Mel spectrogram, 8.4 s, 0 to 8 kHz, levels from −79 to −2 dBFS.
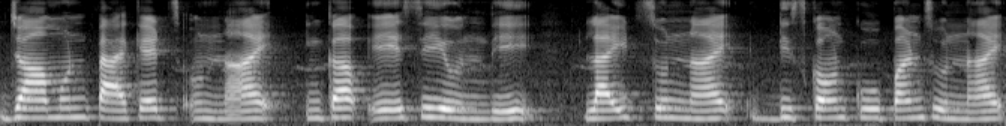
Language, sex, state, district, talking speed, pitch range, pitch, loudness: Telugu, female, Andhra Pradesh, Sri Satya Sai, 80 wpm, 195-215 Hz, 205 Hz, -16 LUFS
